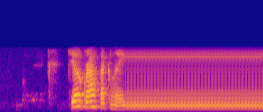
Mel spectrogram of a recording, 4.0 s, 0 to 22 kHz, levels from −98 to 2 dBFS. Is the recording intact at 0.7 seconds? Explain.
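Yes, at 0.7 seconds the speech is intact, with no dropout, click or distortion, only the narrow telephone band of G.711 coding.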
